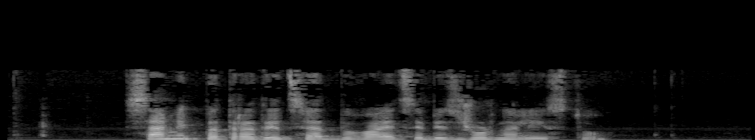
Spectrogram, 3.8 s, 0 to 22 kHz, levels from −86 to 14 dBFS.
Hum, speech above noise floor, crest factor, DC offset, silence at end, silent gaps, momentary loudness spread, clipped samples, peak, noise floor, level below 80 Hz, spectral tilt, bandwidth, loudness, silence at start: none; 39 dB; 22 dB; under 0.1%; 0.75 s; none; 13 LU; under 0.1%; -4 dBFS; -63 dBFS; -62 dBFS; -4 dB/octave; 11.5 kHz; -24 LUFS; 0.65 s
